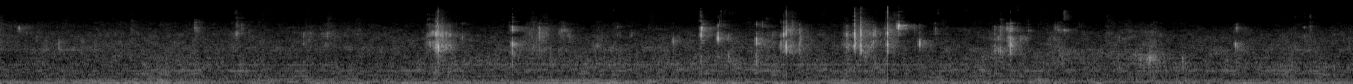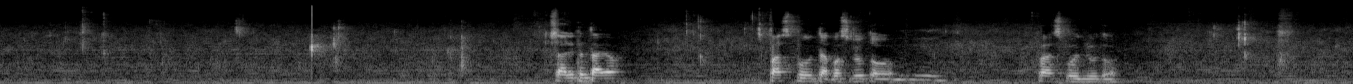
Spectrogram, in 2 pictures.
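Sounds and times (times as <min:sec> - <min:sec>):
people chewing food: 0:00.0 - 0:19.2, 0:20.0 - 0:21.4, 0:25.0 - 0:27.0
wet mouth smacks: 0:25.6 - 0:26.6.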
